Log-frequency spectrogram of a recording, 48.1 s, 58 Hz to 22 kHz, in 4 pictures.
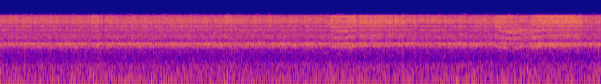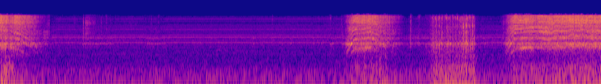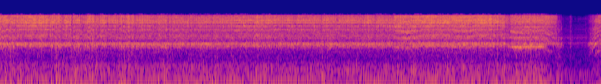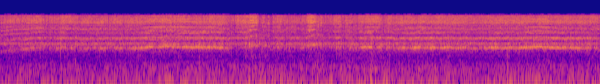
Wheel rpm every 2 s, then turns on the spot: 230, 230, 230, 230, 230, 220, 100, 0, 0, 30, 30, 140, 220, 230, 230, 230, 220, 150, 150, 190, 200, 210, 190, 190.
20-22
